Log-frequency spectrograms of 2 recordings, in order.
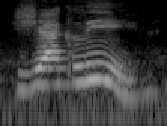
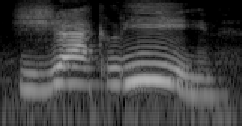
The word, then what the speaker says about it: Jacqueline: Well, actually, it's pronounced Jacqueline. French style. Jacqueline.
